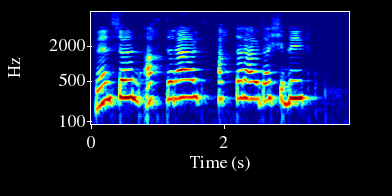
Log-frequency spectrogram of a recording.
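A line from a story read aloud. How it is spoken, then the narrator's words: Policeman shouting. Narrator (Dutch): riep de agent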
